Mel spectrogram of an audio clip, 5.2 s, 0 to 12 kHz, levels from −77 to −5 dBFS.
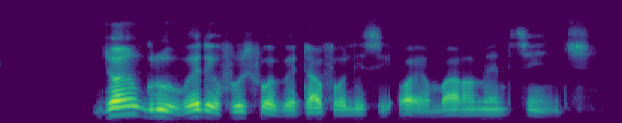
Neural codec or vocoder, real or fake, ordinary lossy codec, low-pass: codec, 24 kHz, 1.2 kbps, DualCodec; fake; none; none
